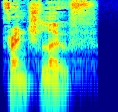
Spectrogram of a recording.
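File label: "french loaf", British English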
